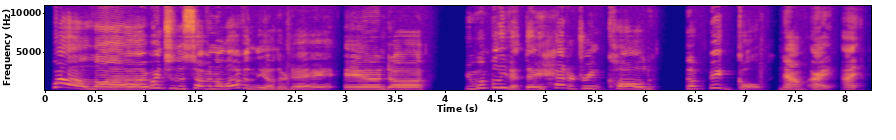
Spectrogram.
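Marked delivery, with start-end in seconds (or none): 0.1-7.2 higher, louder late-night host voice; hammed-up Johnny Carson joke; Johnny Carson impression. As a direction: deliver it like a corny talk-show monologue. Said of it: "a real Johnny Carson impersonation".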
